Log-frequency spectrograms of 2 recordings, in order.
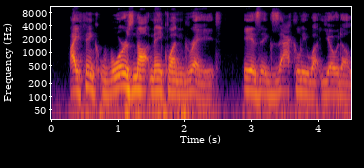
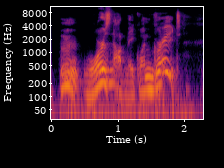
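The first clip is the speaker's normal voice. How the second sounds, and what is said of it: Bad Yoda impression. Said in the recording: “bad Yoda impression”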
